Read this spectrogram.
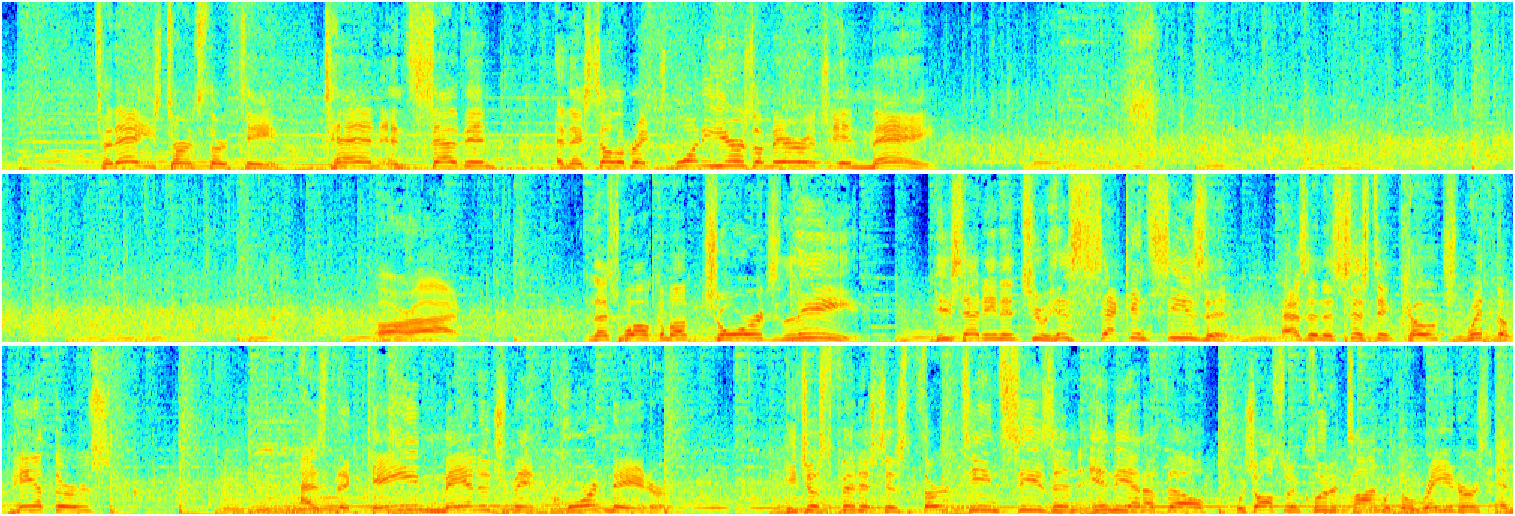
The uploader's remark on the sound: This edited audio was taken from "Super Saturday X", a special event put on by UNPACKIN' it the day before the Super Bowl.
